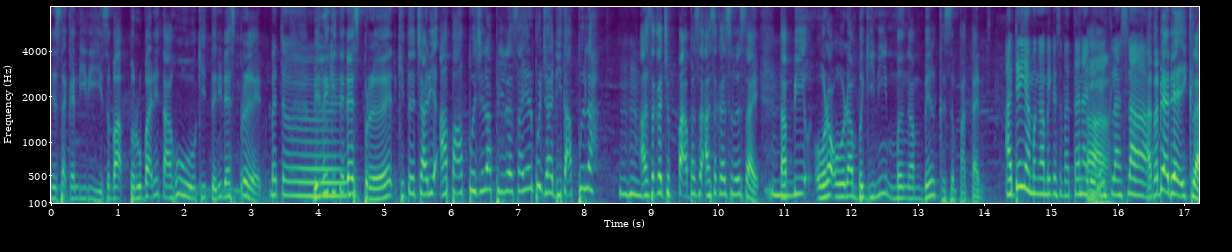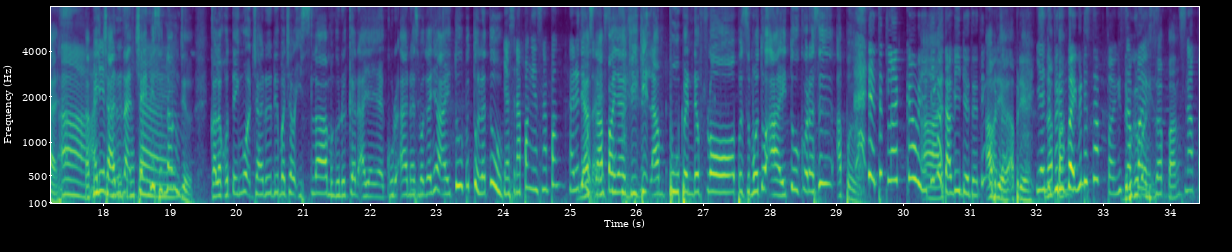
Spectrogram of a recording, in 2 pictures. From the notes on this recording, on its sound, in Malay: Di tengah-tengah keseraman dan keghairahan Festival Seram Buku Prima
